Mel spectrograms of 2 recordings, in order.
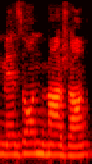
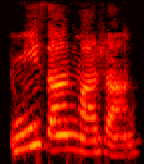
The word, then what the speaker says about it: Mise en Mahjong: Me on Mahjong. Me on Mahjong. It's kind of like Me on plus for the kitchen, right?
